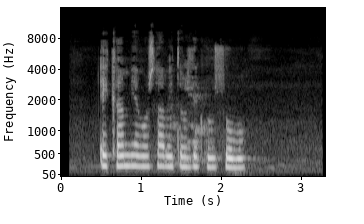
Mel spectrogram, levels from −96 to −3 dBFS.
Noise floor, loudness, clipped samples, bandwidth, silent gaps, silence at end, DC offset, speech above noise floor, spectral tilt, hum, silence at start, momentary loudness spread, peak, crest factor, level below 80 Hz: -57 dBFS; -24 LUFS; under 0.1%; 8.8 kHz; none; 1 s; under 0.1%; 33 dB; -5.5 dB/octave; none; 0.5 s; 4 LU; -6 dBFS; 20 dB; -70 dBFS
